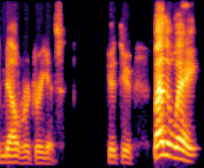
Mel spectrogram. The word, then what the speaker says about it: Rodriguez: Do you know how my dad said that? Anybody want to take a guess any of you two? Rod Reguez? I'm pretty sure he butchered it. Rodrigwaz. That's how my dad would say it Rodrigwaz. Rodrigwaz. And I'm like Oh I was close. Rodriguez. And he goes Rodrigwaz. I'm like stop saying it that way.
